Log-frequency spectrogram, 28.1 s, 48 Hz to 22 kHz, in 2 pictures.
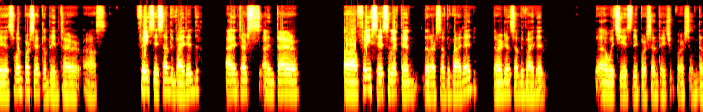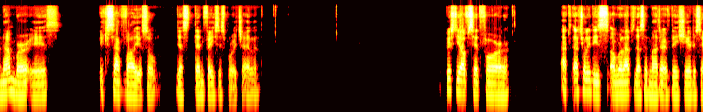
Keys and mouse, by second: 21.1 F9, 23.9 shift+middle drag.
